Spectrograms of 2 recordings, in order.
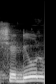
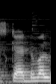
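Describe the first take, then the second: First: The word begins with an 'sh' sound. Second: The word begins with an 'sk' sound. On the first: This is how it is said in some countries. "कहीं शेड्यूल बोलते हैं" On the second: This is how it is said in other countries. "कहीं स्केड्यूल बोलते हैं"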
